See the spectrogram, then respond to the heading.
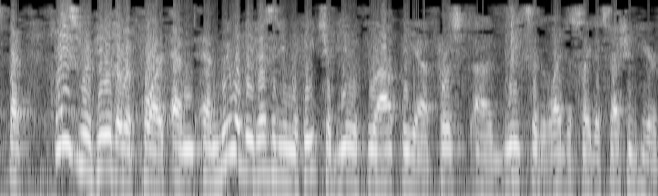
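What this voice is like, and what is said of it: Strained voice, losing his voice. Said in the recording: “my voice is losing, I'm losing my voice.”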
